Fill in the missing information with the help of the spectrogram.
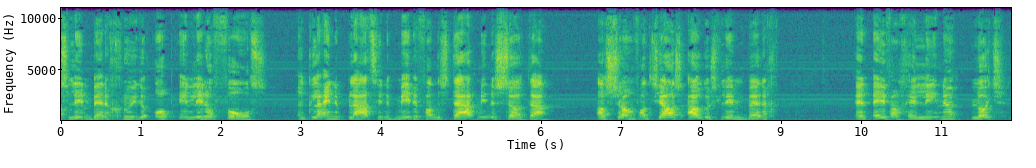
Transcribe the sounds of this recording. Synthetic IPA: slɪmbɛrχːrujdəʔɔpɪnlɪdəlˠfɔlˠs | ənklɛjnəplaːtsɪnətmɪdəvɑndəstaːtminəsoːta | ʔɑsːownvɑnt͡ʃaːlˠsawɡʉstlɪmbɛrχ | ɛneːvaŋχelinəlɔt͡ʃ

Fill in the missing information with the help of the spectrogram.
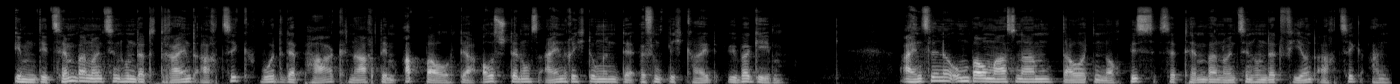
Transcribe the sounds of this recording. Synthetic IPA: ʔɪmdeːt͡sɛmbɐnɔʏnt͡seːnɦʊndɐtd̥ʁaɪʊntʔaχt͡sɪçv̥ʊɐdədeːɐpʰaɐknaːχd̥eːmʔap̚b̥aʊd̥eːɐʔaʊsʃtɛlʊŋsʔaɪnʁɪçtʊŋəndeːɐʔœfn̩tlɪçkʰaɪtʔyːbɐɡeːbm̩ | ʔaɪnt͡sl̩nəʔʊmbaʊmaːsnaːmənd̥aʊɐtn̩nɔχb̥ɪsz̥ɛp̚tʰɛmbɐnɔʏnt͡seːnhʊndɐtfiːɐʊntʔa̰χt͡sɪçʔa̰n

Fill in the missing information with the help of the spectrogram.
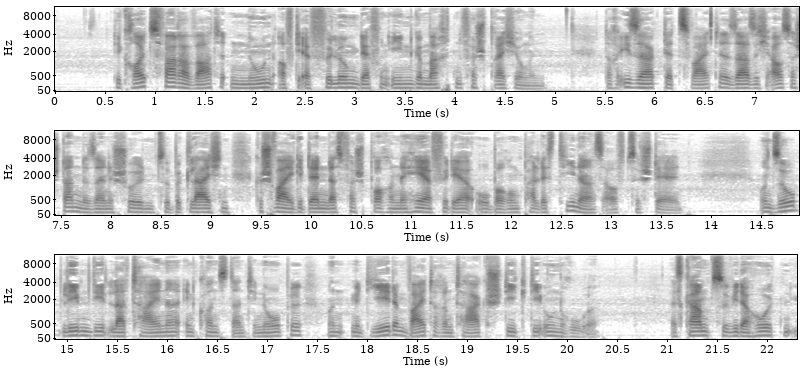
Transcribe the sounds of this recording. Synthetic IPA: d̥iːkʁ̥ɔʏt͡sfaːʁɐvaɐtʰətn̩nuːna̰ʊfd̥iːʔɛɐfʏlʊŋdeːɐfɔnʔiːnənɡəmaχtn̩fɛɐʃpʁ̥ɛçʊŋənd̥ɔχʔiːzaːk̚d̥eːɐt͡sv̥aɪtʰəzaːzɪçʔa̰ʊsɐʃtandəzaɪnəʃʊldn̩t͡subəɡlaɪçn̩ɡ̥əʃv̥aɪɡədɛndasfɛɐʃpʁ̥ɔχənəɦeːɐfyːɐdiːɛ̰ɐʔoːbəʁ̞ʊŋpʰalɛstʰiːnasʔa̰ʊft͡suʃtɛlən | ʔʊntz̥oːbliːbm̩diːlatʰaɪnɐʔɪnkʰɔnstʰantʰinoːpl̩ʔʊntmɪtjeːdəmvaɪtʰəʁ̞əntʰaːkʃtiːkd̥iːʔʊnʁuːə̰ | ʔɛskʰaːmt͡suviːdɐɦoːltn̩

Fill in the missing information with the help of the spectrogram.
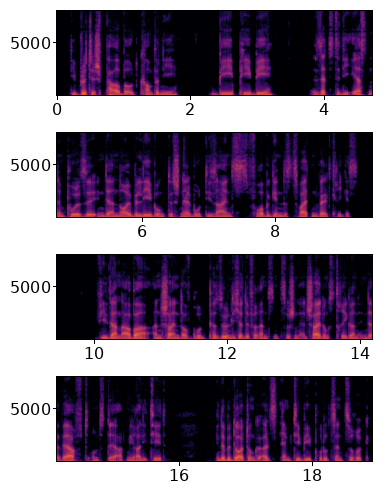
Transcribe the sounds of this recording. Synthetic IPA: d̥iːbʁɪtɪʃpʰaʊɐboʊtkʰɔmpani | beːpʰeːbeː | zɛt͡stədḭːʔeːɐstn̩ɪ̰mpʰʊlzəʔɪ̰ndeːɐnɔʏbəleːbʊŋd̥ɛsʃnɛlbo̰ːt̚d̥izaɪnsfoːɐbəɡɪndɛst͡sv̥aɪtn̩vɛltkʁ̥ḭːɡəs | fiːldanʔa̰ːbɐʔa̰nʃaɪnəntaʊfɡ̥ʁʊnt̚pʰɛɐzøːnlɪçɐdɪfəʁɛnt͡sn̩t͡sv̥ɪʃn̩ʔɛ̰ntʃaɪdʊŋstʁ̥ɛːɡɐnɪ̰ndeːɐvɛɐftʊntd̥eːɐʔa̰dmiʁalitʰɛːt | ʔɪndeːɐbədɔʏtʊŋa̰lsʔɛmtʰeːbeːpʁ̥odut͡sɛnt̚t͡suʁʏk

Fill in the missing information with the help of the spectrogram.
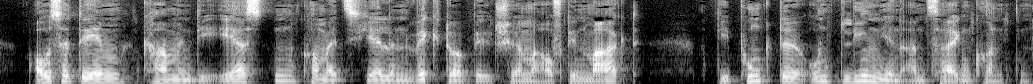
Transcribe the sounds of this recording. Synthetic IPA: ʔa̰ʊsɐdeːmkʰaːməndḭːʔeːɐstn̩kʰɔmɛɐt͡sjɛlənvɛktoːɐbɪltʃɪɐməa̰ʊfd̥eːnmaɐkt | d̥iːpʰʊŋktəʔʊntliːnjənʔa̰nt͡saɪɡŋ̩kʰɔntn̩

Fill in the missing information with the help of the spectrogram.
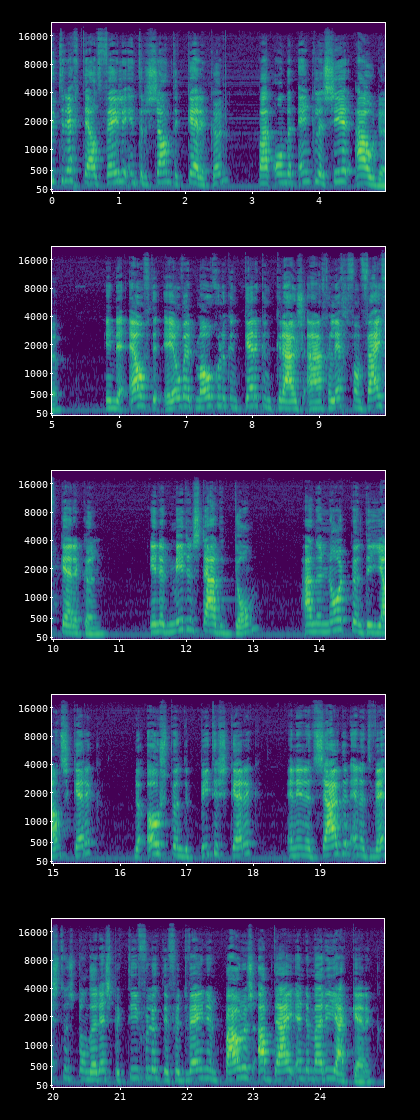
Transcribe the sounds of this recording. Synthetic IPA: ytrɛxtɛlˠtfejləɪntərəsɑntəkɛrkən | ʋaːrondərɛŋkələzɪːrawdə | ɪndəʔɛlˠvdəʔeːlˠʋɛrtmoːɣənləkənkɛrkənkrœɥsaːnχəlɛxtfɑnvɛjfkɛrkən | ɪnətmɪdənstaːt̚dədom | ʔaːndənoːɹt̚pɵnt̚dəjɑnskɛrk | dəʔoːwst̚pɵnt̚dəpitəɹskɛrk | ʔɛnɪnətsœɥdənɛnətʋɛstənstɔndərɛspɛk̚tivələk̚dəvərdʋejnənpawləsɑb̚dɛjʔɛndəmaɾiakɛrk

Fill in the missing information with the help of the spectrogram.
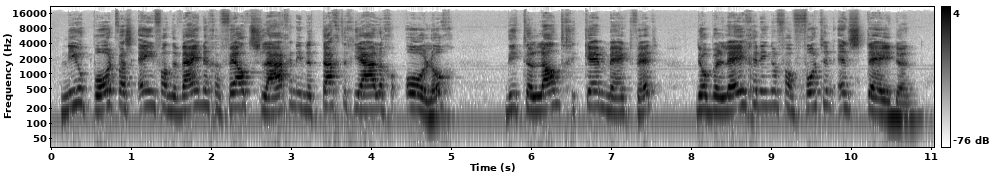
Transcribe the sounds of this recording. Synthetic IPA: niwpɔɹtʋɑsejnvɑndəʋɛjnəχəvɛlˠtslaːχənɪndətɑχtəχjaːɹrəχəʊːɹlɔχ | ditəlɑntχəkɛnmɛɹk̚tʋɛɹt | dʊːɹbəlejχənɪŋənvɑnfɔɹtənɛnstejdən

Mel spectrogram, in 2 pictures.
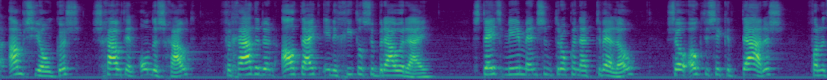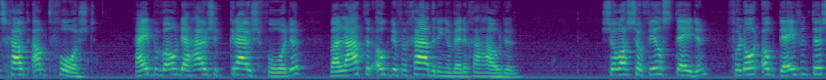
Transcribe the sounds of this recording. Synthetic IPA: dəʔɑmsjɔŋkəs | sχœwtɛnɔndəɹsχɑwt | fərχaːdərdənɑlˠtɛjtɪndəχitəlˠsəbrɑwəɾɛj | stejtsmɪːɹmɛnsəntrɔkənːaɹtʋɛlow | z̥owʔowɡdəsekrətaːrɪs | fɑnɦətsχœwtɑmtfʊɹst | hɛjbəʋowndəɦœɥzəkrœɥsfʊːɹdə | ʋaːɹlaːtərowkdəvərχaːdərɪŋənʋɛɹdənχəɦɑwdən | z̥owɑlˠsowvɪːlˠstejdən | v̥ərloːrowɡ̚dejvəntərs

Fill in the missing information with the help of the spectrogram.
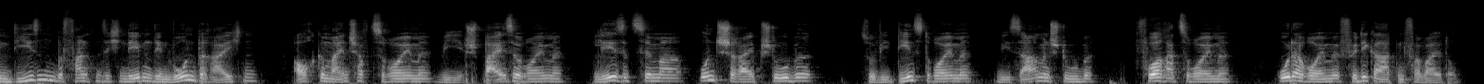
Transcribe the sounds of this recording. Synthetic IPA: ʔɪndiːzn̩bəfandn̩zɪçneːbm̩deːnvoːnbəʁaɪçn̩ | ʔa̰ʊxɡ̥əmaɪnʃaft͡sʁɔʏməviːʃpaɪzəʁɔʏmə | leːzət͡sɪmɐʔʊntʃʁ̥aɪpʃtuːbə | z̥oviːdiːnstʁɔʏmə | viːzaːmənʃtuːbə | foːɐʁaːt͡sʁɔʏmə | ʔoːɾɐʁɔʏməfyːɐdiːɡaɐtn̩fɛɐvaltʊŋ

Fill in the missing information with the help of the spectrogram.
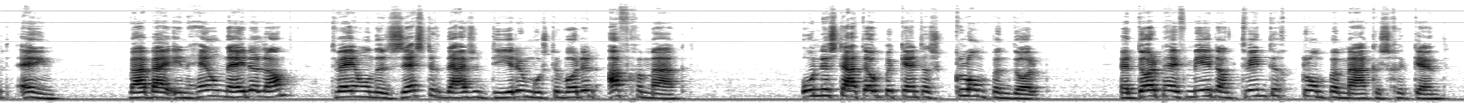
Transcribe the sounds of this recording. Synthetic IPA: ejn | ʋaːɹbɛjɪnɦɪːlˠnejdəɹlɑnt | ʋejɦɔndərtz̥ɛstəχdœɥzənt̚diːɾənmustənʋɔɹdənɑfχəmaːkt | undəstaːtowɡ̚bəkɛntɑlˠsklɔmpəndɔrp | ɦət̚dɔɹpɦejftmɪːɹdɑntʋɪntəχklɔmpənmaːkəɹsχəkɛnt

